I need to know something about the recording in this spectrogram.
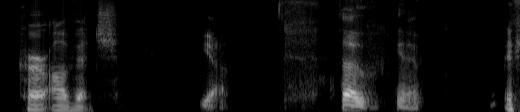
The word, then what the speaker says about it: Korowicz: slowly for the americans well kerr of itch yeah kurovich yeah so you know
